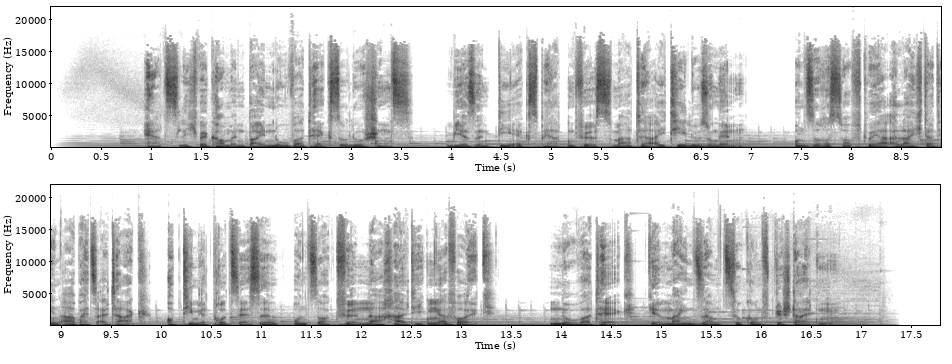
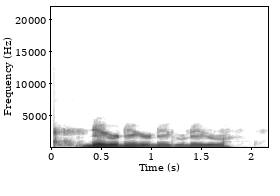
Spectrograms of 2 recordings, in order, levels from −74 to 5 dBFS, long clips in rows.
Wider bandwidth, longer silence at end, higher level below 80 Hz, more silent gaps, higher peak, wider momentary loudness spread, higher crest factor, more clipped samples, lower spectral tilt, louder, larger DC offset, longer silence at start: first, 18.5 kHz vs 4.2 kHz; about the same, 0.5 s vs 0.4 s; first, -28 dBFS vs -50 dBFS; neither; about the same, 0 dBFS vs -2 dBFS; second, 10 LU vs 14 LU; about the same, 16 dB vs 18 dB; neither; second, -4 dB/octave vs -10 dB/octave; first, -16 LUFS vs -20 LUFS; neither; first, 0.3 s vs 0 s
